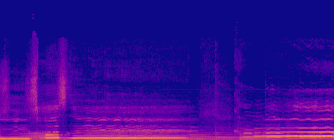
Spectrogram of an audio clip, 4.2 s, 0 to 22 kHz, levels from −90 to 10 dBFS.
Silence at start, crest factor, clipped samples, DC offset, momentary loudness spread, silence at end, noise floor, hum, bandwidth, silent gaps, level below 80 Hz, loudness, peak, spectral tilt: 0 s; 14 dB; under 0.1%; under 0.1%; 18 LU; 0 s; -48 dBFS; none; 13.5 kHz; none; -68 dBFS; -28 LUFS; -14 dBFS; -5.5 dB/octave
